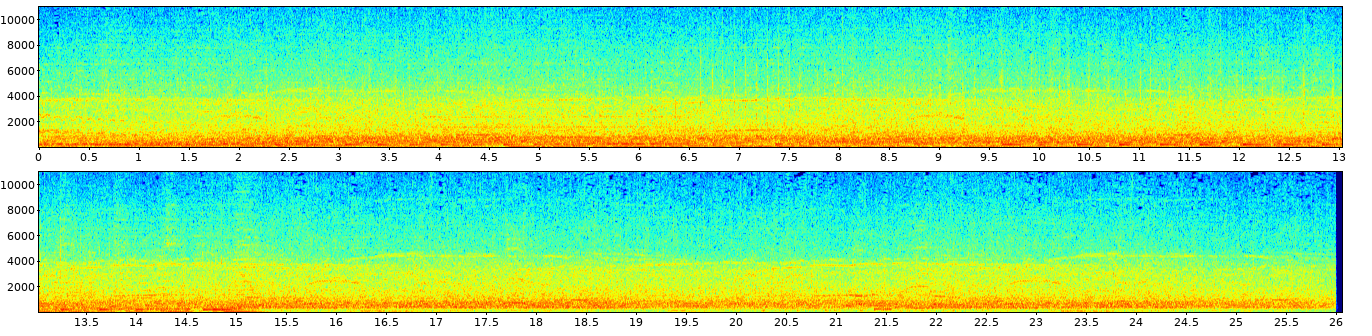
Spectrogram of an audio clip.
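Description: Live salsa band playing loudly, with electric bass notes underneath; the bass stops a little past halfway while the rest of the sound carries on.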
